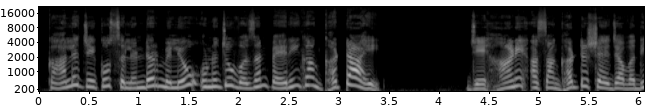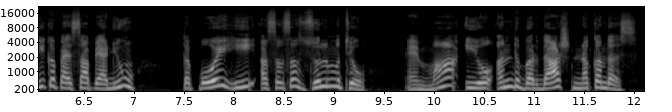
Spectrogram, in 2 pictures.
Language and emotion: Sindhi, angry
